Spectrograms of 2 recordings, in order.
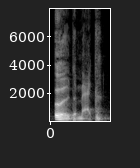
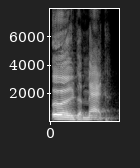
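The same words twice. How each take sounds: First: A single voice rumbles out the demand; rumbling call. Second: Higher, loud enraged cry; furious crowd shout. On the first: Lone voice in the crowd urging the emperor, rumbling. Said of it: "zúgta egy hang". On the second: The crowd demanding the sage's death, shouting furiously. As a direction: roar it like a mob in fury. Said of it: "égig csapott a düh s a vád". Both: A narrator's reading.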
